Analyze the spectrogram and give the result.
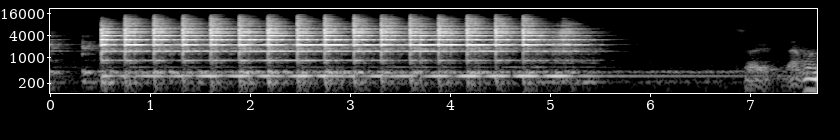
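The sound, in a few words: Westinghouse hybrid bells ringing, one low pitched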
